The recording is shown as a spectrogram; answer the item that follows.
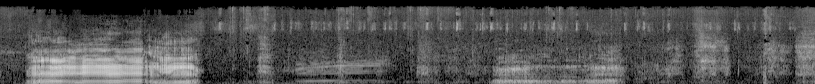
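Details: Downed African buffalo bull under attack by four male lions, bellowing in distress: a loud, rough, harmonic bellow of about three seconds, a thinner wavering moan, then another long hoarse bellow, with grunting and struggle noises between.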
